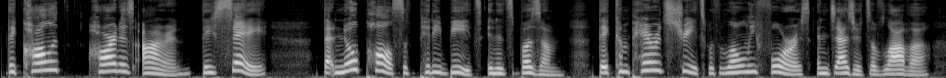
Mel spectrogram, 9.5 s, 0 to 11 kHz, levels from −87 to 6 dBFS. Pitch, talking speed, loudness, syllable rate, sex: 230 Hz, 175 wpm, -18 LUFS, 5.1 syllables/s, female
